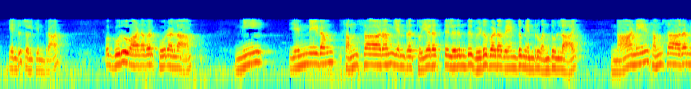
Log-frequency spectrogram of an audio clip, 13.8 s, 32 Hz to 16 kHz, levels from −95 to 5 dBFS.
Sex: male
